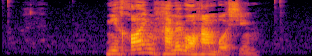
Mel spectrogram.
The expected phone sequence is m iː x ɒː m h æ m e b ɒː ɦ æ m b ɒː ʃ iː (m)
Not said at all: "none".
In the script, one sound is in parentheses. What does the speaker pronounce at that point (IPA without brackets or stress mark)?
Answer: m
